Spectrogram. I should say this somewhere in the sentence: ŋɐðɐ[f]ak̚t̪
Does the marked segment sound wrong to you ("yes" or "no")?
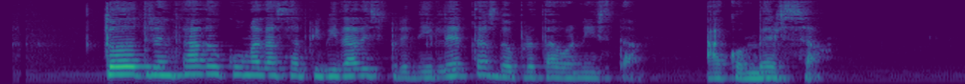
yes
